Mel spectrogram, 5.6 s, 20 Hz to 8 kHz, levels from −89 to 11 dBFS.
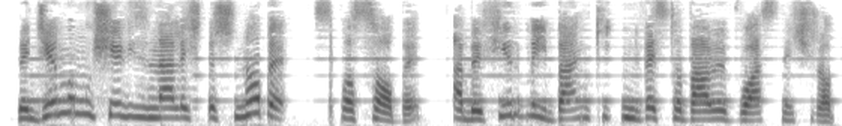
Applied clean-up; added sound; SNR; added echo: neural mask model RNNoise.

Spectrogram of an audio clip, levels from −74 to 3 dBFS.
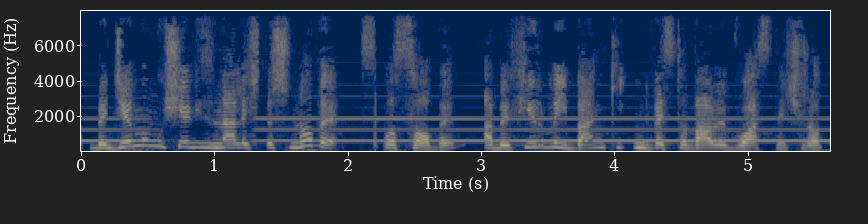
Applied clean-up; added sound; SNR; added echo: none; Wind instrument, woodwind instrument; 9 dB; none.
